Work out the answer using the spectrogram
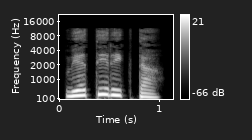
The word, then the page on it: ವ್ಯತಿರಿಕ್ತ: vyatirikta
